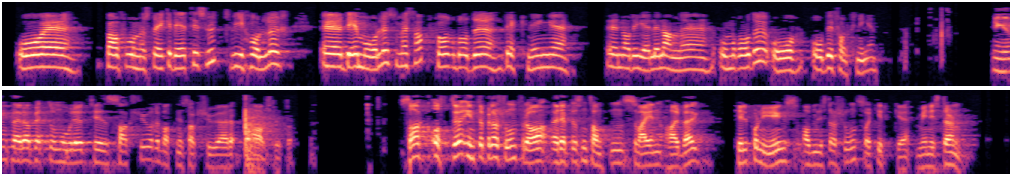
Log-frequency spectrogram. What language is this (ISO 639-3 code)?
nor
